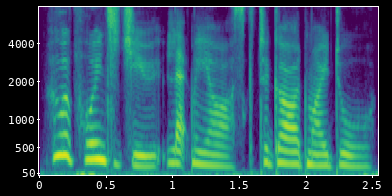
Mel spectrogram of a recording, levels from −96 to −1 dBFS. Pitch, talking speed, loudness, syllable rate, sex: 215 Hz, 235 wpm, -16 LUFS, 4.9 syllables/s, female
